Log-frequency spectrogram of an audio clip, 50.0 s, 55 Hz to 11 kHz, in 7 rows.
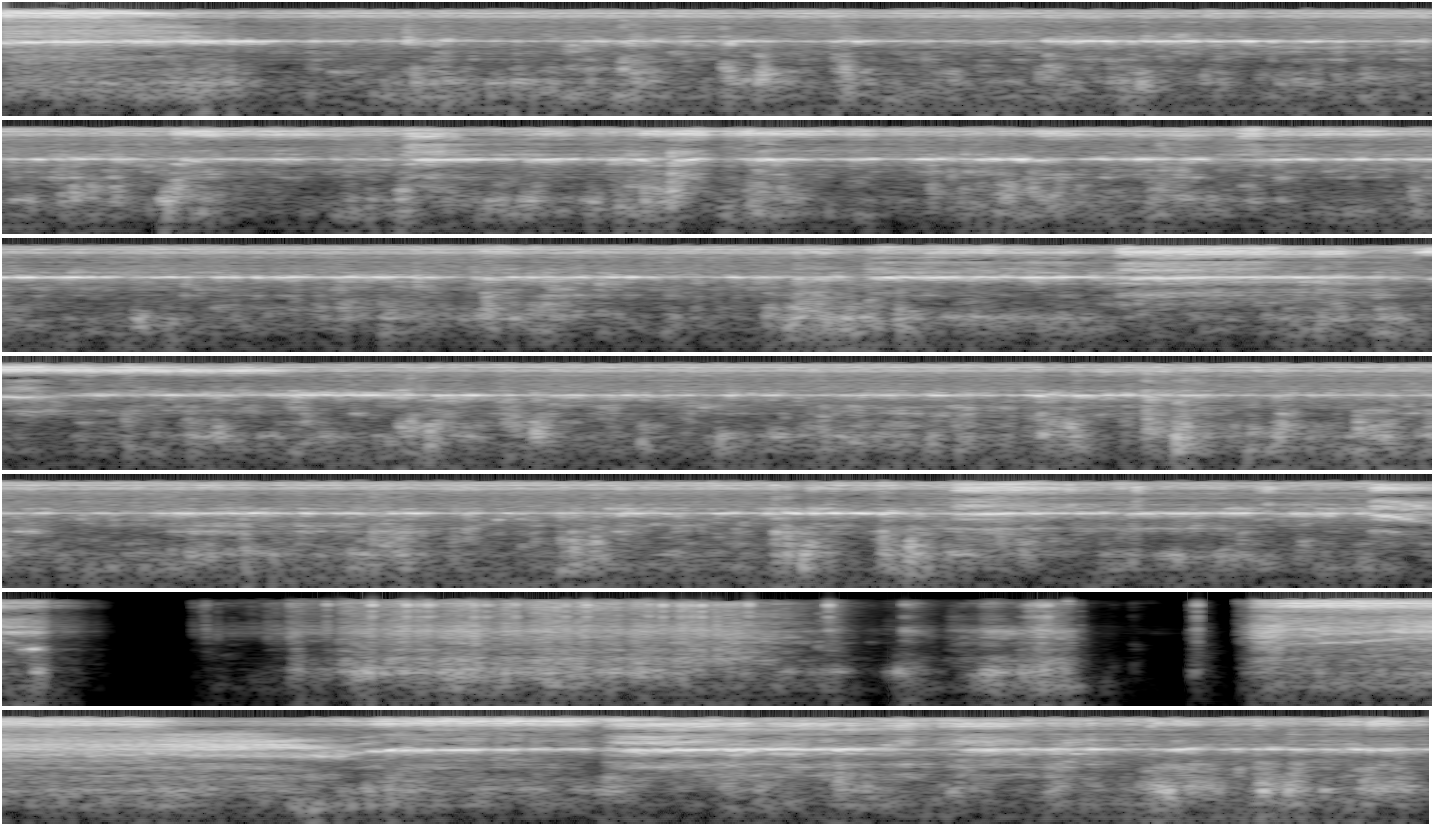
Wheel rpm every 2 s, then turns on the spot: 230, 230, 230, 230, 230, 230, 230, 230, 230, 230, 230, 230, 230, 230, 230, 230, 230, 190, 10, 20, 20, 130, 200, 230, 230.
36-40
